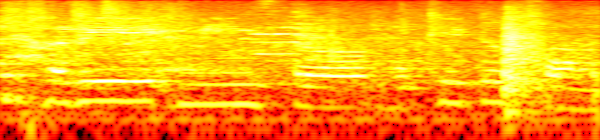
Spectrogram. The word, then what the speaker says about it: Hare: But that Hara becomes Hare in the vocative form.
